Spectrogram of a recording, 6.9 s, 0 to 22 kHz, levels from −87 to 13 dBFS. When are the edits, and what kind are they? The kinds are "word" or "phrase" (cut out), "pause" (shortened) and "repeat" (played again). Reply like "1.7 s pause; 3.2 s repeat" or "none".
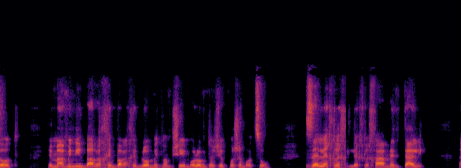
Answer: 5.2 s word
